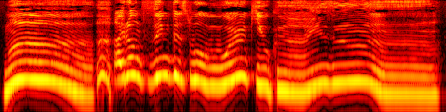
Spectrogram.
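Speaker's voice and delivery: loud, high wail of complaint; whiny, drawn-out grumble; grumbling. A narrator's reading. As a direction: moan it out, sinking in pitch at the end. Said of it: "the friends were all grumbles".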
